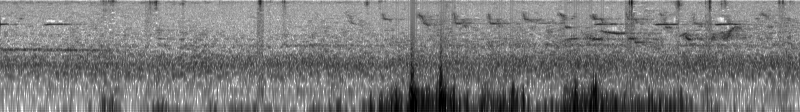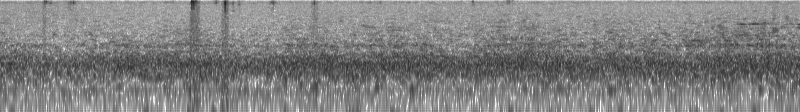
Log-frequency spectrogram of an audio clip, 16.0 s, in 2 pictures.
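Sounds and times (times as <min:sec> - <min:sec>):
faint steady hiss: 0:00.0 - 0:16.0
low gusty rumble: 0:00.0 - 0:16.0
small birds chirping: 0:00.0 - 0:16.0
high clicks: 0:06.0 - 0:08.9.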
